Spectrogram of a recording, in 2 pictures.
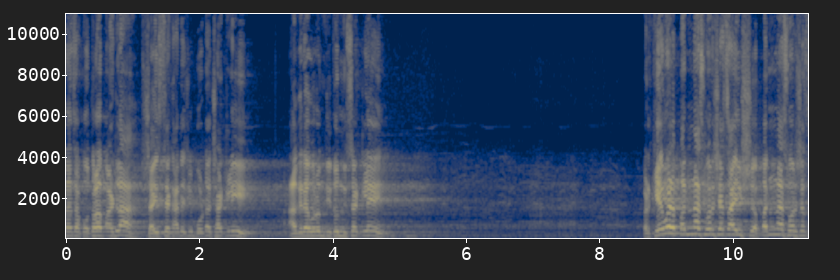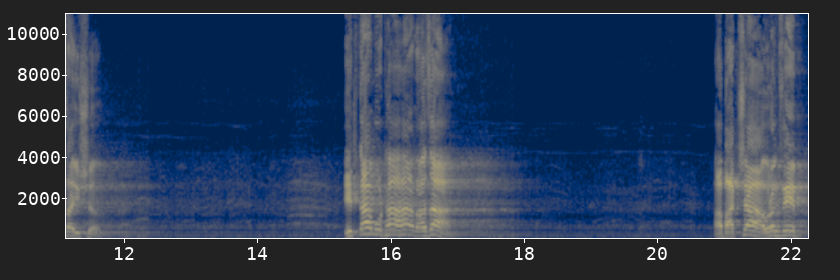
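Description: A man speaks forcefully in short bursts through loudspeakers, his voice echoing outdoors.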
